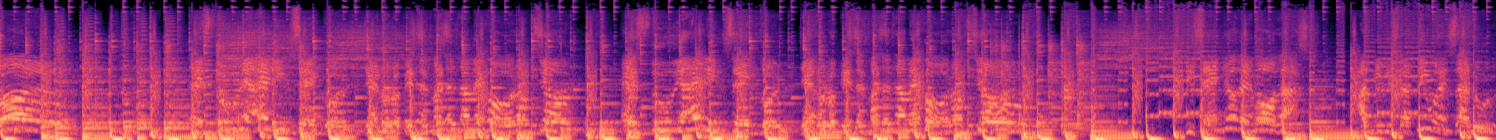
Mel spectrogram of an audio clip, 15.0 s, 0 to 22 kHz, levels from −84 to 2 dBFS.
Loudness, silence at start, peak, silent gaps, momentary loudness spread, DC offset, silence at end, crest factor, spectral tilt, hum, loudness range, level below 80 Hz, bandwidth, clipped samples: -13 LUFS; 0 s; 0 dBFS; none; 3 LU; under 0.1%; 0 s; 12 dB; -5 dB/octave; none; 1 LU; -14 dBFS; over 20 kHz; under 0.1%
